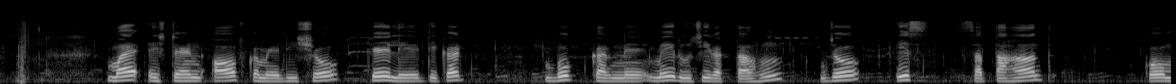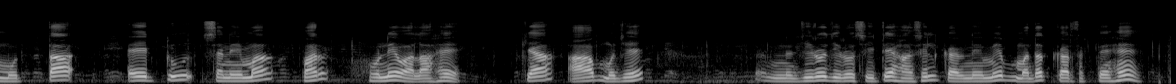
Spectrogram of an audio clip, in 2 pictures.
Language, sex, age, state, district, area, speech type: Hindi, male, 45-60, Uttar Pradesh, Sitapur, rural, read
